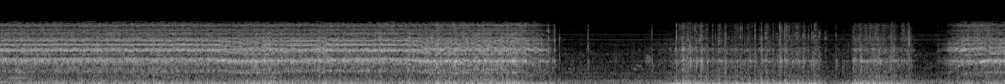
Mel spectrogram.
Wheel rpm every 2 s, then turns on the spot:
160, 160, 100, 10, 40.
6-8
